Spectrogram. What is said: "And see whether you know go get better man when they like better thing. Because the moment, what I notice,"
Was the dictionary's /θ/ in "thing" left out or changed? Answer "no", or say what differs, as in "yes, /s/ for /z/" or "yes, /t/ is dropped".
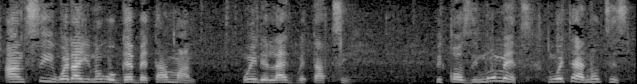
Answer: yes, /t/ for /θ/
